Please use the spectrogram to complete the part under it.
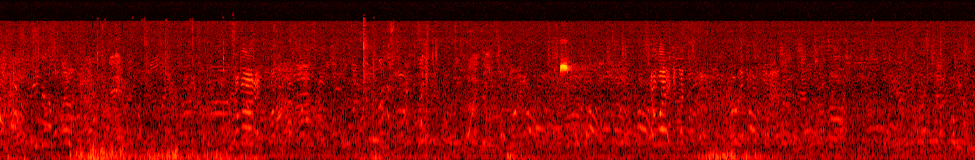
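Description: Many young men's voices chatter and call out outdoors nearby.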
